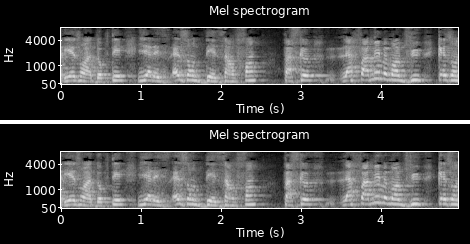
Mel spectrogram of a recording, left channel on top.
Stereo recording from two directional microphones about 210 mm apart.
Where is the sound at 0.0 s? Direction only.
15° right (ahead or behind).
